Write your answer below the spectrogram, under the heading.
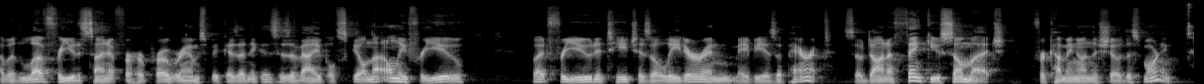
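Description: An unremarkable speaking voice: a man, fairly low-pitched, fairly quick, with ordinary pitch variation, in a very clean recording with a silent background. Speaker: podcast host. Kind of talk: interview podcast, conversational.

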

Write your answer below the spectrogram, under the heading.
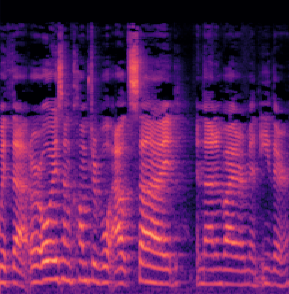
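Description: The intonation stays fairly even in an ordinary speaking voice. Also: woman. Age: 40s. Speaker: business coach and author. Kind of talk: casual interview chat.

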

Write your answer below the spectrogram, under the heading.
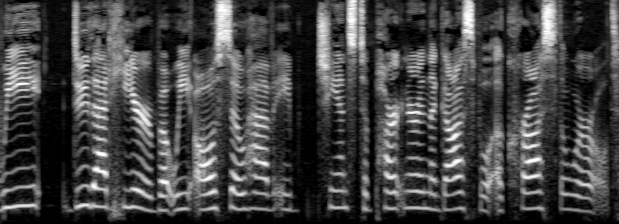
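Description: A woman's unremarkable speaking voice, fairly high in pitch, at a fairly slow pace with fairly even intonation. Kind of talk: church welcome introduction. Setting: church.

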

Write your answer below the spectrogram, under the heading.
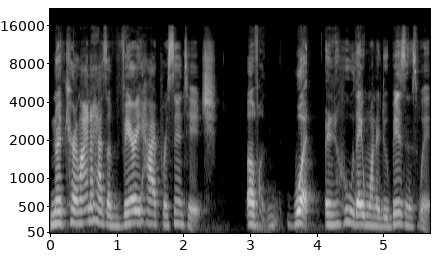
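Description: An unremarkable speaking voice with an American accent, at a moderate pace with fairly even intonation. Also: woman, medium pitch for a woman, big swings in loudness. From US Midwest (Michigan City, Indiana). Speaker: government contracting consultant and entrepreneur. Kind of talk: podcast interview.

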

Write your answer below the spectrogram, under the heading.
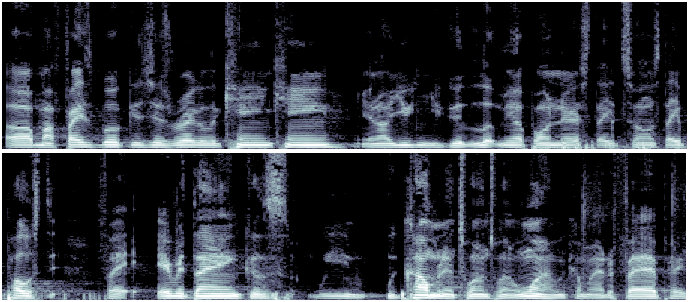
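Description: In a Mississippi accent, a man with a medium pitch speaks at a very fast pace with a monotone, flat intonation. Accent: Southern US (Mississippi). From Mississippi, North Jackson. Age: 20s. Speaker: rapper. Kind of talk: casual interview. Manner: halting, many fillers.

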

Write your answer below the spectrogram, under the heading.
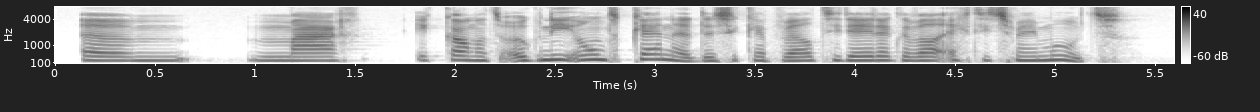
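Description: A woman's dark, mellow voice at medium pitch comes through flat and monotone, with a dry, close sound, no echo, and a very clean recording with a silent background. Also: moderate pace. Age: 30s. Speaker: podcast co-host, adoptee. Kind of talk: casual conversation. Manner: hesitant, many fillers.

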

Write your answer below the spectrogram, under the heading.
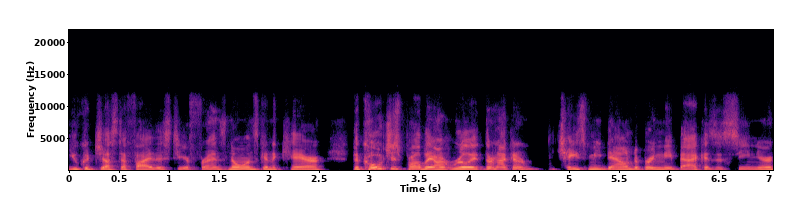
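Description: A man with an American accent speaks in an unremarkable speaking voice, fairly high-pitched and at a fairly quick pace, with lively intonation over a quiet background. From Virginia, Shenandoah Valley. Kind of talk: casual interview.

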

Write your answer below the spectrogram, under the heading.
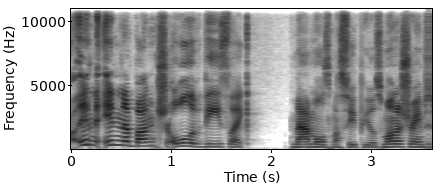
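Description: The speaker has an Australian accent and lively intonation. The pace is fairly quick. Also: woman. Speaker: podcast co-host. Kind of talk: casual chat.

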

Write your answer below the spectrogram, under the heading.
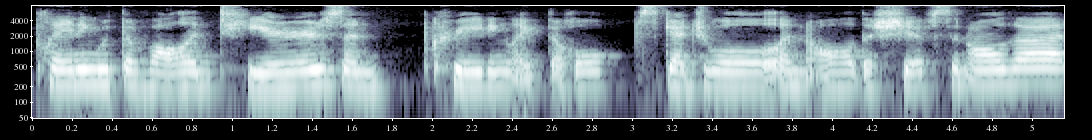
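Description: A woman with a New Jersey accent speaks at a moderate pace and medium pitch in a monotone, flat way. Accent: American (New Jersey). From New Jersey, US. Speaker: college student. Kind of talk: interview. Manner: frequent fillers and hesitations.

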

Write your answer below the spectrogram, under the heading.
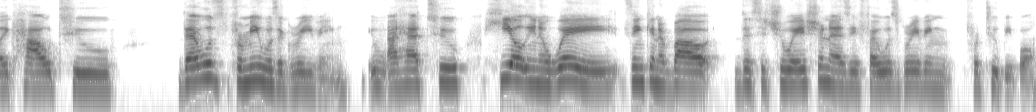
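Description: Against a quiet background, a woman with an Italian accent speaks at a fairly slow pace and a fairly low pitch with ordinary pitch variation. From Italy, Ancona. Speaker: tour guide and entrepreneur. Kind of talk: interview.

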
